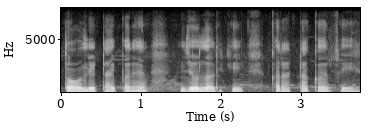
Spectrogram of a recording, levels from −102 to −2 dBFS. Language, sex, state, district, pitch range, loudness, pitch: Hindi, female, Jharkhand, Garhwa, 130-140 Hz, -20 LUFS, 135 Hz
